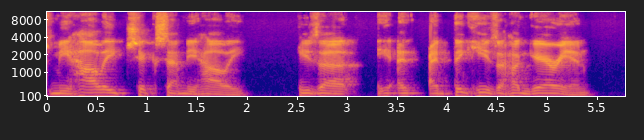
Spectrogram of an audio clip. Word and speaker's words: Mihaly Csikszentmihalyi: He's got a very difficult name to pronounce. It's Mihaly Csikszentmihalyi.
